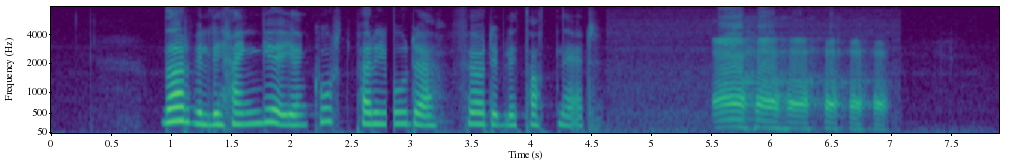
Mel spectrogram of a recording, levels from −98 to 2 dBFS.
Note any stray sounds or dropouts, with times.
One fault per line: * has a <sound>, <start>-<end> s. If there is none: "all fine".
* has a dropout, 2.8-2.9 s
* has a laugh, 5.5-7.0 s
